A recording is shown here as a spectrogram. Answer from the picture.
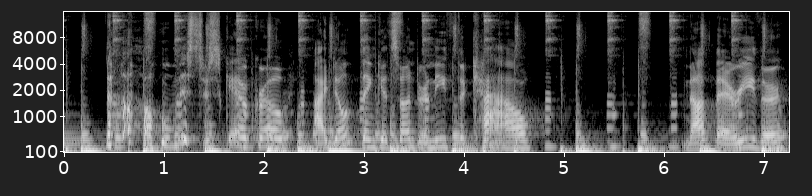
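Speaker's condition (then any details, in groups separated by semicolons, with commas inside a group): No condition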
